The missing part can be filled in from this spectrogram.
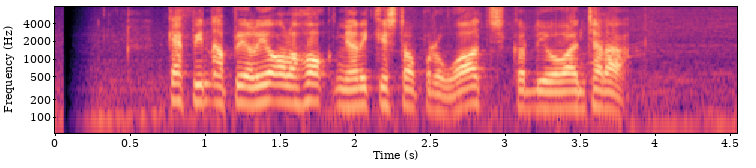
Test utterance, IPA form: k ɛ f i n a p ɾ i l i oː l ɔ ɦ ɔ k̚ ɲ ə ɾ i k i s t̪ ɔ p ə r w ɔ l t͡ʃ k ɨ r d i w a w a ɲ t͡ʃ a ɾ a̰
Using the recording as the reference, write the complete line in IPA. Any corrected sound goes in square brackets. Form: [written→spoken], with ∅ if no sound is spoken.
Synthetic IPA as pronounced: k ɛ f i n a p ɾ i l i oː l ɔ ɦ ɔ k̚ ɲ [ə→a] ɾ i k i s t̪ ɔ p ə r w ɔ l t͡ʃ k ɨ r d i w a w a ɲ t͡ʃ a ɾ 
